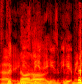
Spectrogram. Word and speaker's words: Thich Nhat Hanh: It's Thich Nhat Hanh.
